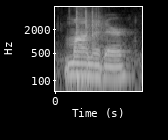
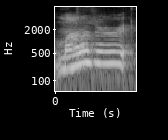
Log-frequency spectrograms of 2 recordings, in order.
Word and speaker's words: monitor: So first of all, the word has first syllable stress.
